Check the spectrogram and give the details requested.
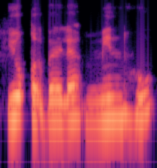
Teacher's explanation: یق قاف پہ قلقلہ ہوگا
